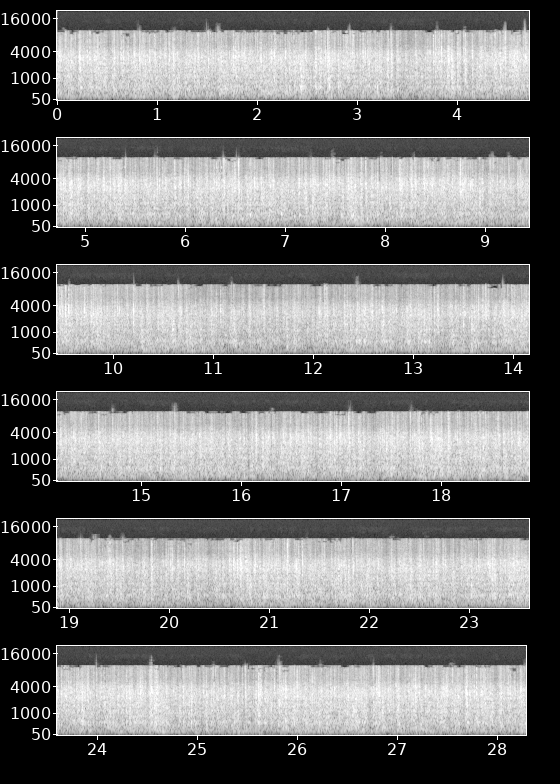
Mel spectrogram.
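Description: Steady rain, with countless drops striking a surface in an even, unbroken wash of sound.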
